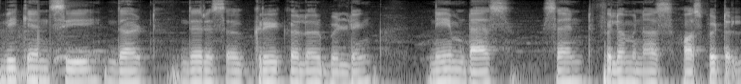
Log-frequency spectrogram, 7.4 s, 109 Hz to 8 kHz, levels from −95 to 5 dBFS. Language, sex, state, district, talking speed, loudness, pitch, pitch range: English, male, Karnataka, Bangalore, 120 wpm, -16 LUFS, 110 Hz, 105-115 Hz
